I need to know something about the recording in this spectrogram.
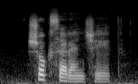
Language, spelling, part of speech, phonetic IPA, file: Hungarian, sok szerencsét, phrase, [ˈʃoksɛrɛnt͡ʃeːt], Hu-sok szerencsét.ogg
- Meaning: good luck!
